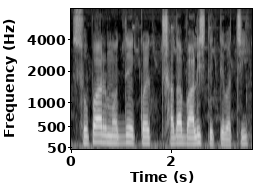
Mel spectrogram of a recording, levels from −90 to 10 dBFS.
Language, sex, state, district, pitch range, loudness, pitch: Bengali, male, West Bengal, Cooch Behar, 130-150 Hz, -16 LUFS, 140 Hz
